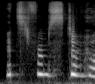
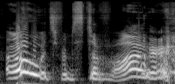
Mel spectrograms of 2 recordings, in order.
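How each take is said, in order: First: Laughing quote. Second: Slow, dry echo, laughing under it; deadpan his flat reply while cracking up; a hint of a bored barman, laughed through; mock unimpressed barman. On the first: Retold or imitated. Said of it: "and I'm like". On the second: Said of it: "and then he goes like".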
